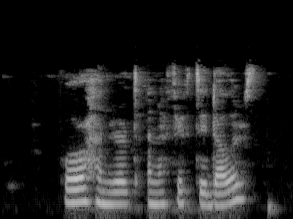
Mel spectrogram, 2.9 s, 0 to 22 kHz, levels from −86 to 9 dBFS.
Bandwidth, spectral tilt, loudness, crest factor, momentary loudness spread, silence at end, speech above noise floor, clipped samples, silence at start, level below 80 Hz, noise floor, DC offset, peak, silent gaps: 8.4 kHz; -3 dB/octave; -22 LUFS; 20 dB; 8 LU; 0.2 s; 41 dB; under 0.1%; 0.65 s; -66 dBFS; -64 dBFS; under 0.1%; -4 dBFS; none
